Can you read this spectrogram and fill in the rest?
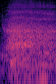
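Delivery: long audible exhale sigh; exaggerated out-breath. Shown as a demonstration. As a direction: demo sigh. Breathing exercise with kids.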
